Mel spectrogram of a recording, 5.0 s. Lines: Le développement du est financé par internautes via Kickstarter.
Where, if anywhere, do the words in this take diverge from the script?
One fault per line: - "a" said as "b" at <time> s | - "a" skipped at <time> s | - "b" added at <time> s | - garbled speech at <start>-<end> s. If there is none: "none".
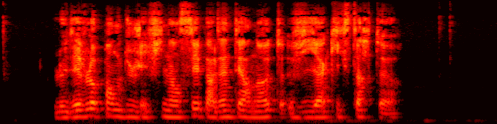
none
